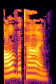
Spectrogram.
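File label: "all the time", English, British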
